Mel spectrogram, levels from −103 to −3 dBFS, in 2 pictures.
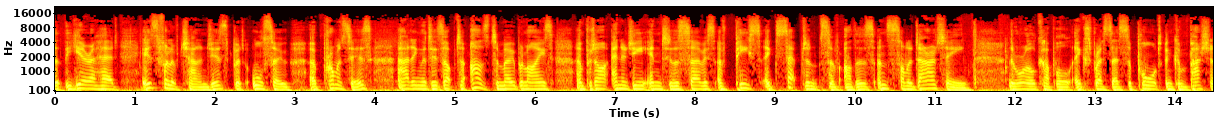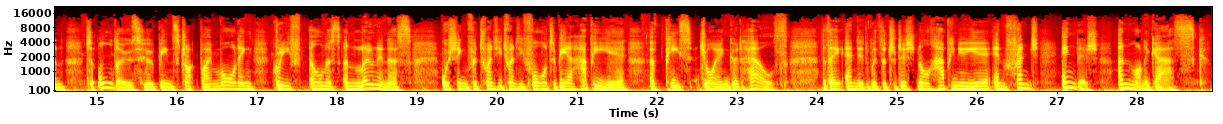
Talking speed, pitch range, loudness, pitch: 170 wpm, 125-155 Hz, -22 LUFS, 140 Hz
